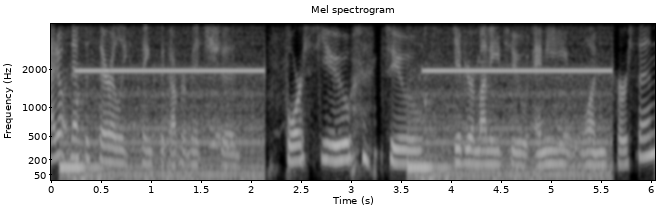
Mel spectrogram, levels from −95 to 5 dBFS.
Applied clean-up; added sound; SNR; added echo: none; Bell; -3 dB; none.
